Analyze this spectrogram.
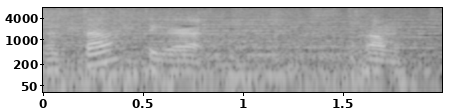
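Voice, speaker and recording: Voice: medium pitch, lively intonation, normal speed, over loud music. A player with a Chilean accent chatting casually during a group video game session, recording the gameplay. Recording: loud game sound over voice chat.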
